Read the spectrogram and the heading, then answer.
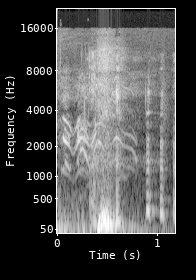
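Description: A donkey brays: a loud, rough, grating honk followed by three shorter, rhythmic wheezing gasps that fade out, with no voices alongside it.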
